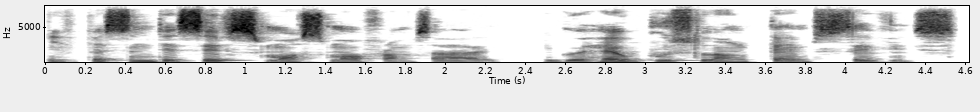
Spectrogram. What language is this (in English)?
Nigerian Pidgin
